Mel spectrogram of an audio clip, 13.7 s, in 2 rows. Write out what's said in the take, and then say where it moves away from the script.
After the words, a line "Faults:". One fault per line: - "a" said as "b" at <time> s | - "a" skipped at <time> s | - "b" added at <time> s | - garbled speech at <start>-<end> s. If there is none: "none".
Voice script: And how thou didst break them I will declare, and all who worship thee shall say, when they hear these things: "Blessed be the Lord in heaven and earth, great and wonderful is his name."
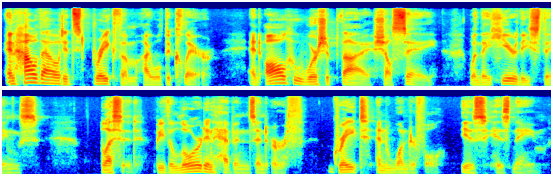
And how thou didst break them I will declare, and all who worship thy shall say, when they hear these things: "Blessed be the Lord in heavens and earth, great and wonderful is his name."
Faults:
- "thee" said as "thy" at 4.2 s
- "heaven" said as "heavens" at 9.5 s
